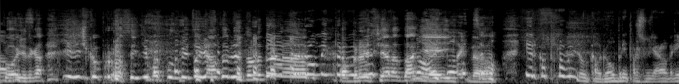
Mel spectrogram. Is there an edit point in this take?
no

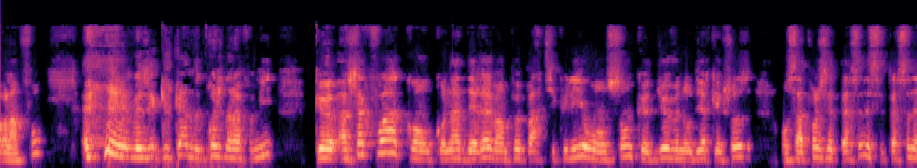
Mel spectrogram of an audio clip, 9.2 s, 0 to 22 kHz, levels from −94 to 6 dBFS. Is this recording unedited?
yes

